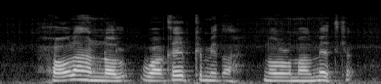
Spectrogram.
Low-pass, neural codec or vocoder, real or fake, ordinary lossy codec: none; none; real; none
